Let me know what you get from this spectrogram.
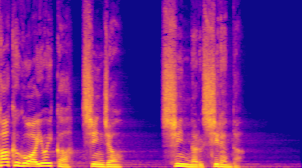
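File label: voice over, Japanese; Game Outro; bloom minigame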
